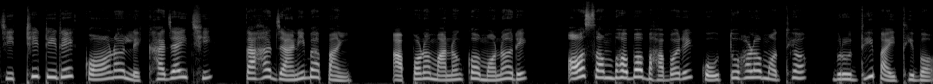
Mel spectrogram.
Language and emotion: Odia, neutral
